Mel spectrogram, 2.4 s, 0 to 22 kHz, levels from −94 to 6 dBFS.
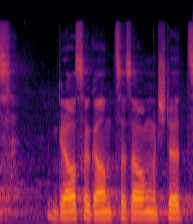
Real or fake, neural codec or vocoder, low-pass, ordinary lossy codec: real; none; 14.4 kHz; none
